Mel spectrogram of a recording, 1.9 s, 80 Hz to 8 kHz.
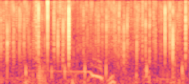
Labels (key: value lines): label: biophony, cascading saw
recorder: SoundTrap 600 or HydroMoth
